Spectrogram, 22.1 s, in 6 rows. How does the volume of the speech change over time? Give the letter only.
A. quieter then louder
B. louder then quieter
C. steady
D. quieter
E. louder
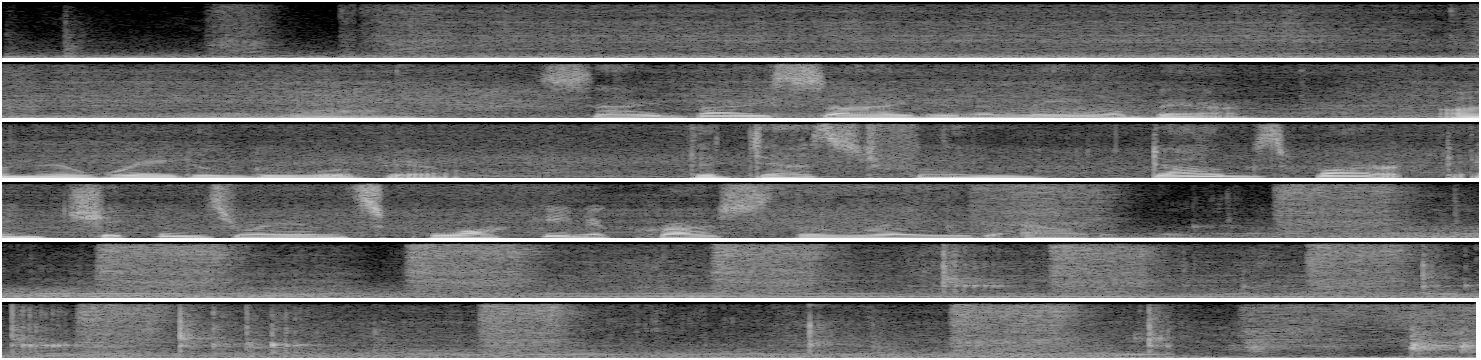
C.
